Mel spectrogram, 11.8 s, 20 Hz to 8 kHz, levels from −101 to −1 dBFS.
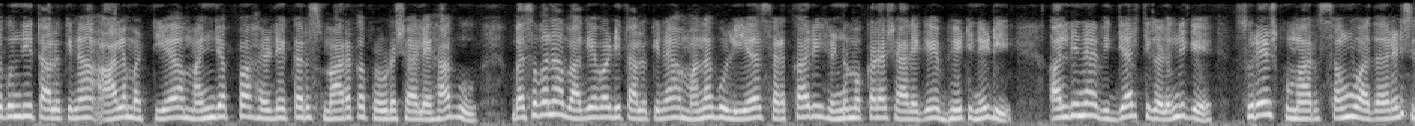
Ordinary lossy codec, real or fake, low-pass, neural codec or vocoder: none; fake; 7.2 kHz; codec, 16 kHz, 8 kbps, FreqCodec, smaller model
